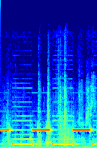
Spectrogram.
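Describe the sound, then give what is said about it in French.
A red alert alarm sounds in a ground replica of the International Space Station in Houston after a power loss, a steady electronic two-tone pattern that alternates between a higher and a lower pitched beep. “Alerte rouge dans la station spatiale internationale ISS, ou plutôt dans sa réplique terrestre de Houston, au Texas. On vient de perdre le courant.”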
